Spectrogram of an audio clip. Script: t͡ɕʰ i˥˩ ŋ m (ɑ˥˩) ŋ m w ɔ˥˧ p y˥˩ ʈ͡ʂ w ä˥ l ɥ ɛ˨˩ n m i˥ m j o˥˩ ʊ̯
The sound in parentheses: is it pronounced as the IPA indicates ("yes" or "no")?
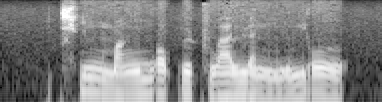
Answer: no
